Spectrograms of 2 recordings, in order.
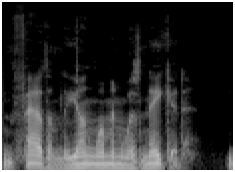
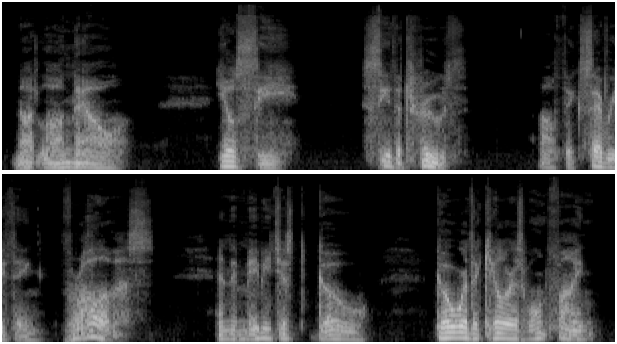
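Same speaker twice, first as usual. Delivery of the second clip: hoarse, raspy, slurred, unhinged, distant voice; 3 semitones higher than usual. A young woman speaks distantly to a man, promising to set things right, in a hoarse, raspy, slurred voice. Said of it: "the young woman was naked, / the young woman was naked, / Her voice was hoarse, ... Her voice was raspy, thick, slurred from the missing teeth, and lower in pitch than it had been just a few seconds a".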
